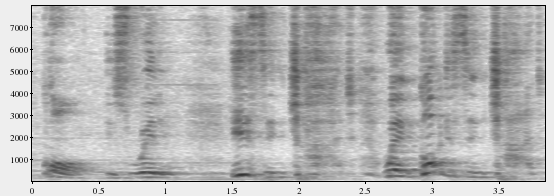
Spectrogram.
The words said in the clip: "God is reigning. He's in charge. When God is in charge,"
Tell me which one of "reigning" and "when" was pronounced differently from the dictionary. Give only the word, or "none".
reigning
